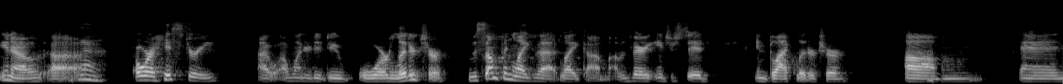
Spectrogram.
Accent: Wilmington, Delaware, United States; now in Los Angeles, United States; I grew up in Wilmington, Delaware

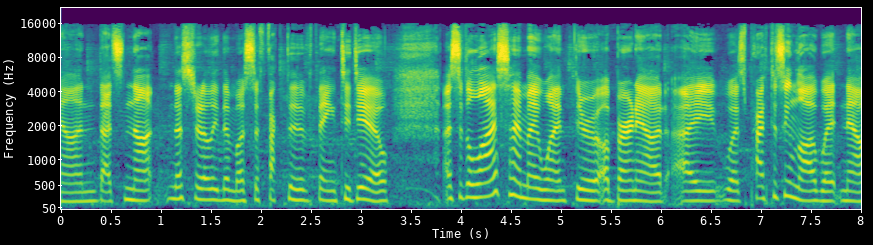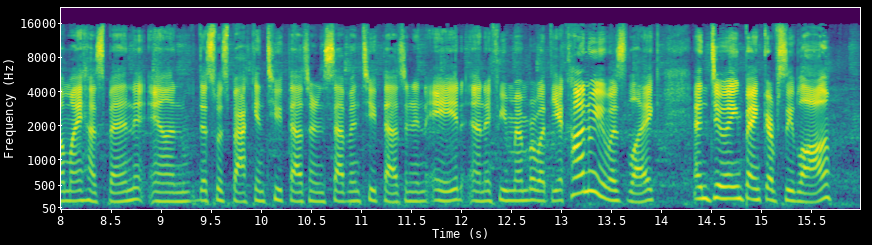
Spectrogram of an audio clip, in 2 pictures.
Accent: San Francisco, California, United States; I am from San Francisco, California, and I do bankruptcy law.

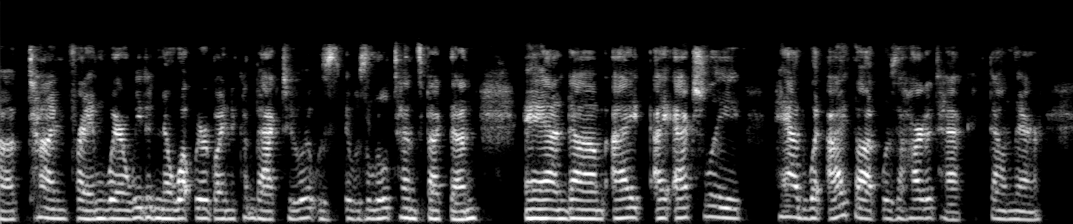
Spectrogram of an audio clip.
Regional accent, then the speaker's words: Minneapolis, Minnesota, United States; now in Arizona, United States; I'm a transplant from Minneapolis, Minnesota, which I still call home even after 36 years of being in Arizona.

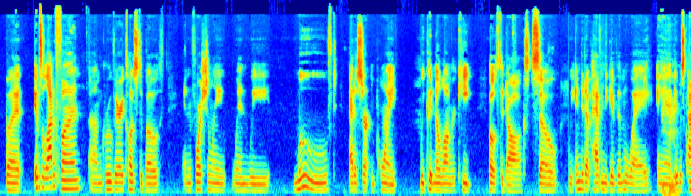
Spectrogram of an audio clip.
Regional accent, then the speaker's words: Greensboro, North Carolina, United States; moved away as an adult; now in Atlanta, United States; I'm originally from a small town called Greensboro, North Carolina.

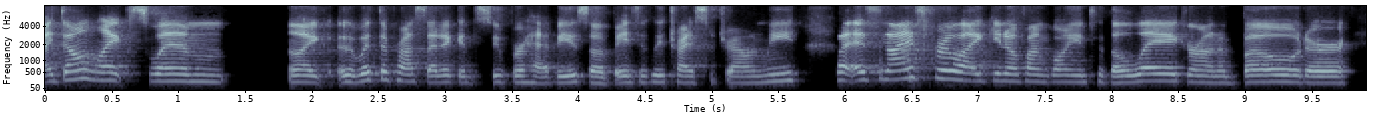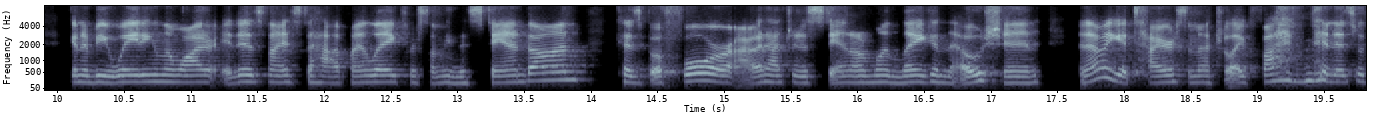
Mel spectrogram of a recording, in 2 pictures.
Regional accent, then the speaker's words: California, United States; also born or lived in Ukraine; I grew up in California.

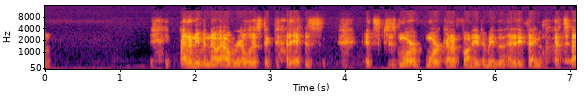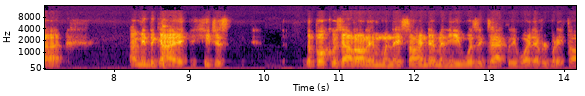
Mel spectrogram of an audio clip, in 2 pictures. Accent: Washington, United States; growing up in Washington

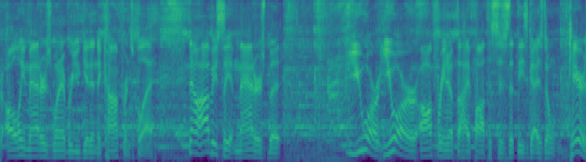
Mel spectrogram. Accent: West Branch, Iowa, United States; we grew up with in West Branch.

